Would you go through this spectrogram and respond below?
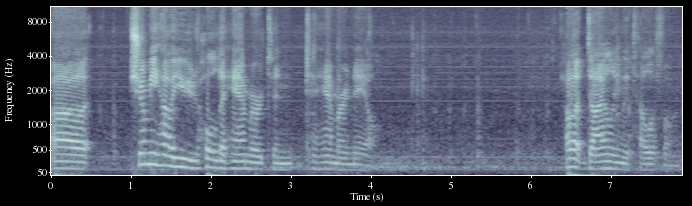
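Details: Adult examiner speaking; normal speech.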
